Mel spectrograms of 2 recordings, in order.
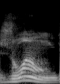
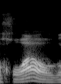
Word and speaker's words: João: João, yo te digo João, no te digo Joao, como, como pronunciarían el nombre Joao mm.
